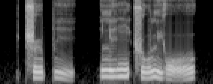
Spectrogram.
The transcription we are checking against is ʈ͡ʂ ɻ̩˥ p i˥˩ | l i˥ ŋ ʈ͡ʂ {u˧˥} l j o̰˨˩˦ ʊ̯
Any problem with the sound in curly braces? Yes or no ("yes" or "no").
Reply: no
